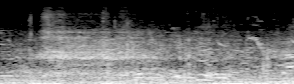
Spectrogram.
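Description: Faint, indistinct chatter of visitors' voices over a low, steady rumble of outdoor ambience.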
